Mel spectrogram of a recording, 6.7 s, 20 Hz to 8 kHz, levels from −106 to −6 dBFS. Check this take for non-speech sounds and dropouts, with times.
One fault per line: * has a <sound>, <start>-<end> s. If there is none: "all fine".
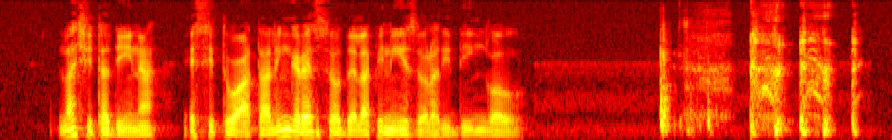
* has a cough, 4.9-6.5 s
